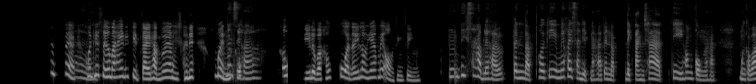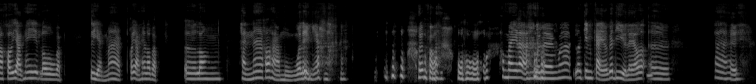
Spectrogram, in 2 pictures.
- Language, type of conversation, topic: Thai, unstructured, คุณเคยรู้สึกขัดแย้งกับคนที่มีความเชื่อต่างจากคุณไหม?
- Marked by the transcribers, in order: laughing while speaking: "อะไร"; laughing while speaking: "ค่ะ"; chuckle; laughing while speaking: "โอ้โฮ"; unintelligible speech; chuckle; other noise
